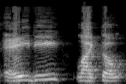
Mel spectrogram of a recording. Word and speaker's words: Addie: It's 80, 80. Okay. Think of the number 80 but put a D in it, and his I got name's Adrian.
